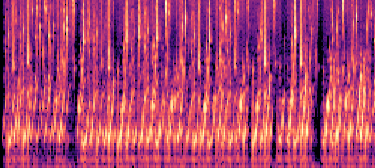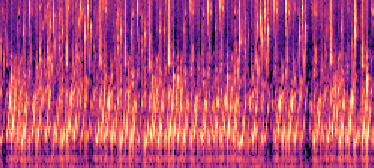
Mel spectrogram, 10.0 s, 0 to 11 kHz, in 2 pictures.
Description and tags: hg bubbling 2
Bubbles piped through HourGlass.
boiling, bubbles, bubbling, drip, dripping, drops, liquid, water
